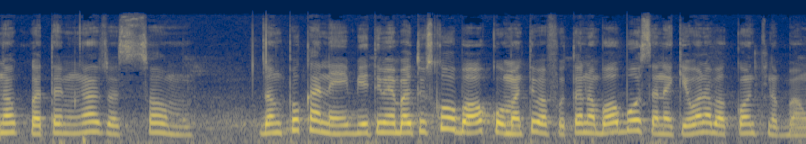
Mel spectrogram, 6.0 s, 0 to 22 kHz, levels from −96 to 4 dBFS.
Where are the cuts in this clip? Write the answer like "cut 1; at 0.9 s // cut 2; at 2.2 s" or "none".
none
